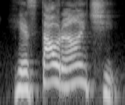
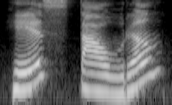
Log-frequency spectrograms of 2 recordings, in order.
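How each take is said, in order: First: Said in the usual way. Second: Restaurante drawn out slowly, syllable by syllable. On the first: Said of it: "teacher models the word". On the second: Shown as a demonstration. Teacher to pupils: restaurante stretched out slowly, syllable by syllable. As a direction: spell out restaurante slowly for the class. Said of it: "teacher repeats word slowly".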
